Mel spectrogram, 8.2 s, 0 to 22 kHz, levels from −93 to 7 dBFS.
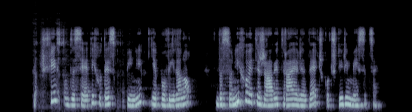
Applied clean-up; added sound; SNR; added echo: neural mask model DeepFilterNet 3.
